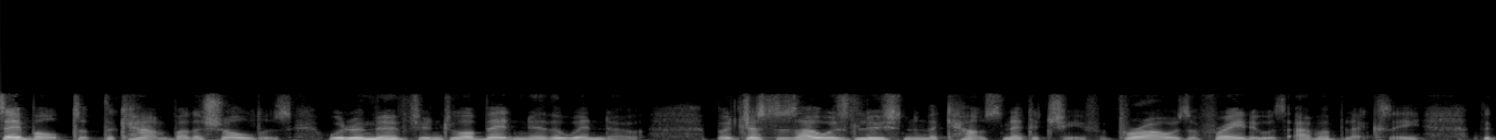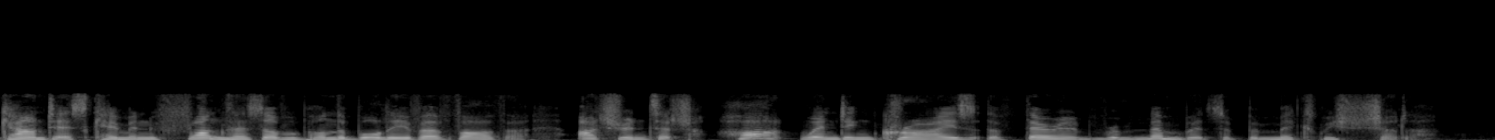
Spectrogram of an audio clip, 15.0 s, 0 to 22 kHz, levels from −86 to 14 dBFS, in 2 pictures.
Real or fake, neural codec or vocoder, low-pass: fake; codec, 24 kHz, 0.9 kbps, WavTokenizer, medium speech release version 1; 7.2 kHz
